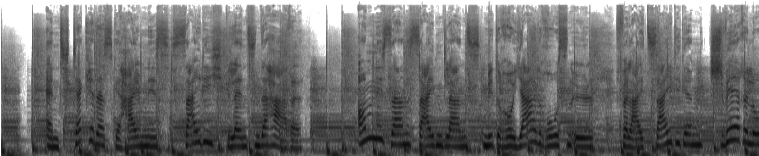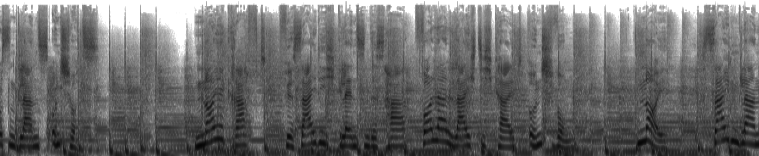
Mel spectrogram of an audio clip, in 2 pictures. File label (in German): Werbung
